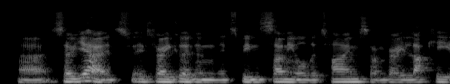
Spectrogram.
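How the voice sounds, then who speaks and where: Fairly quick and monotone, a man with a fairly low pitch speaks with flat intonation. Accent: London. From England, East London. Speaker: entrepreneur and business coach. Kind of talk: interview. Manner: hesitant, many fillers.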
